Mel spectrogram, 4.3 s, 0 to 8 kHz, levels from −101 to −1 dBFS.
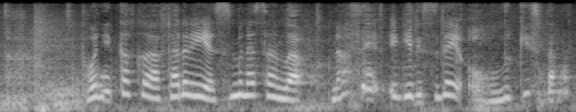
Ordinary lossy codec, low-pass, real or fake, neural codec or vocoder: none; 7.2 kHz; fake; codec, 16 kHz, 1 kbps, X-Codec, HuBERT features, trained on LibriSpeech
